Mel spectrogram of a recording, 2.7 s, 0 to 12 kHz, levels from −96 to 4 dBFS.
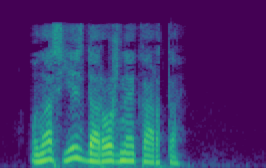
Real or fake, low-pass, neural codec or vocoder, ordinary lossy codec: real; 7.2 kHz; none; AAC, 32 kbps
